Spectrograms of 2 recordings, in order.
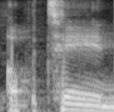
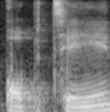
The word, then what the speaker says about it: obtain: obtain is pronounced as obtain yes it's we have schwa sound in the beginning it's not obtain it obtain yes show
